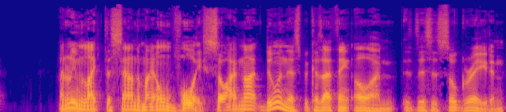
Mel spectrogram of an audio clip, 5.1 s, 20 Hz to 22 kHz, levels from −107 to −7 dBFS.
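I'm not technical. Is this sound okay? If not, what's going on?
No. From the start to about 2.46 s, just before "doing this because I", the speech has an overlap-add ripple. The processing chopped the sound into short overlapping slices and glued them back together, but the overlaps don't add up evenly, so the loudness pumps up and down once per slice, about a hundred times a second. The swings are very deep, which gives the speech a rough, buzzy, robotic flutter.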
